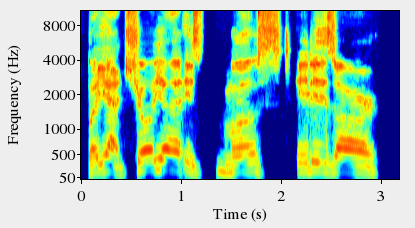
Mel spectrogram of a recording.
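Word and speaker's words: cholla: that's spelled c-h-o-l-l-a so it has a uh spanish pronunciation of the of the double l but yeah cholia is most it is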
